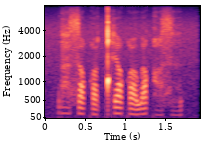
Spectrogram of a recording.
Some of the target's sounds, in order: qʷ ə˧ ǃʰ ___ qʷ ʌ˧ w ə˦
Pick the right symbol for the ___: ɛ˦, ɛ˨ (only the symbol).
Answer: ɛ˦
